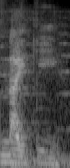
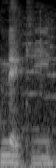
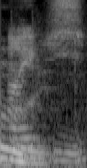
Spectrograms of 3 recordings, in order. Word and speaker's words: Nike: Several people are informing us that it's pronounced Nike, not Nikki. Ah, like the shoes. Nike.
